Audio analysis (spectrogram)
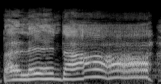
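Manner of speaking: high, very drawn-out wail; hammed-up cry for the wife; panicked call. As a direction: stretch the name into a mock-desperate call. Retold call after scorpion bite.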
